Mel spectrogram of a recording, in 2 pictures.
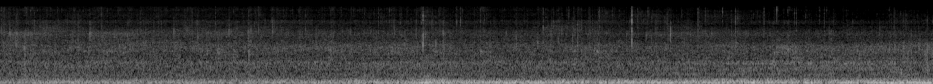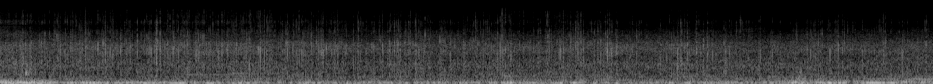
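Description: Wind blows, rumbling against the microphone.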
